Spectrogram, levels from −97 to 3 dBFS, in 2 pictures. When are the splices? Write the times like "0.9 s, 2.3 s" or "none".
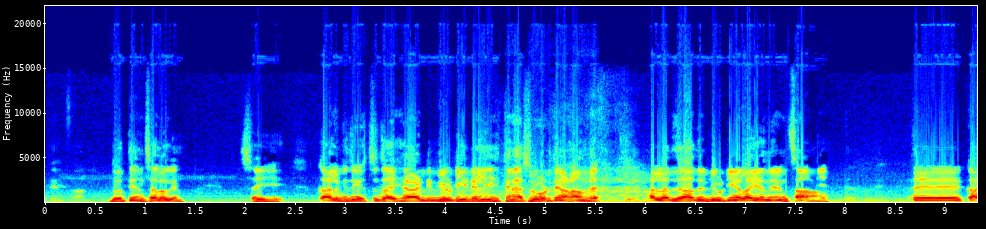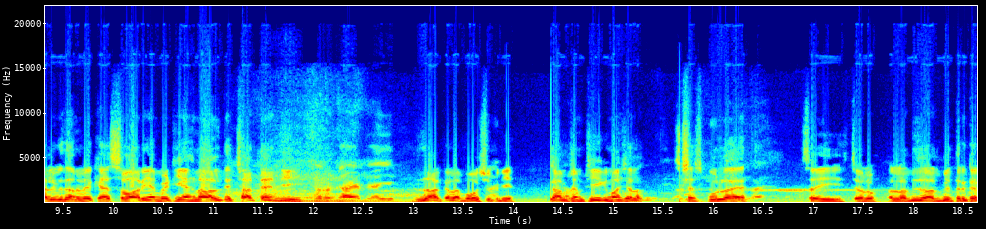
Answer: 14.2 s, 15.7 s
